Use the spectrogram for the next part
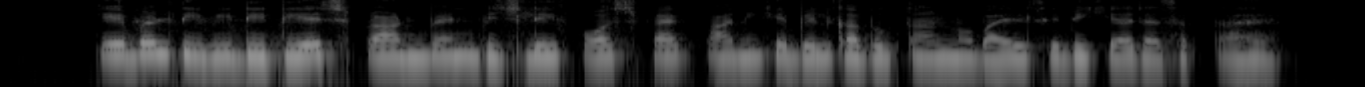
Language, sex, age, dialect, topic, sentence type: Hindi, female, 31-35, Hindustani Malvi Khadi Boli, banking, statement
